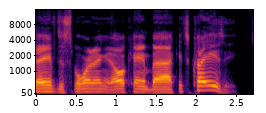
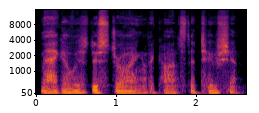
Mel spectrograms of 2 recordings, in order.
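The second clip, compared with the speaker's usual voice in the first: ordinary talk, nothing marked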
